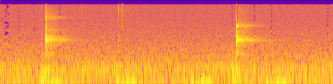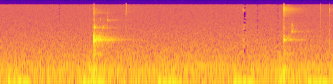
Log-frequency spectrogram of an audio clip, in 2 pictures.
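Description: Water drops falling at an even pace, four in all, about two and a half seconds apart, each a sharp plop with a short ring. A faint steady low hum lies underneath.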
